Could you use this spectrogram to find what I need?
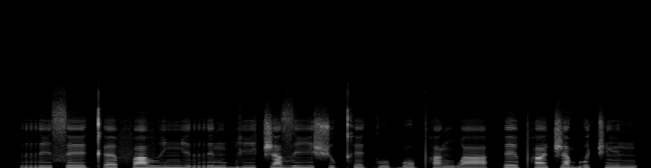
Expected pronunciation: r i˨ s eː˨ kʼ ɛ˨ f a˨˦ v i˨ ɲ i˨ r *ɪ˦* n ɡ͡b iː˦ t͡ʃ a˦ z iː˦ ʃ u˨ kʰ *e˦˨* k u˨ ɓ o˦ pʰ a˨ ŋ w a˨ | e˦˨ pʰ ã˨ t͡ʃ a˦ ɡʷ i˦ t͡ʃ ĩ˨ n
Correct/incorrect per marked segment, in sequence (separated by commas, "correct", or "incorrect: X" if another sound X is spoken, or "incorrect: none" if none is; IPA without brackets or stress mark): incorrect: i˦, incorrect: e˨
